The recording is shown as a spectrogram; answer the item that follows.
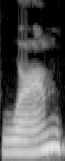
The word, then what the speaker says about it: Worme: I would say one of my current favorites as well, I believe it's pronounced Worm, W-O-R-M-E, Worm.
